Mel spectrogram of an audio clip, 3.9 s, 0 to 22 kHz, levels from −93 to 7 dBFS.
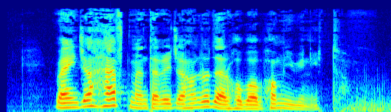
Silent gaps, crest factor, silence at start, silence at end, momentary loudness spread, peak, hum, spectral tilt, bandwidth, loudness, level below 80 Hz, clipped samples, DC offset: none; 18 dB; 0.55 s; 0.1 s; 13 LU; 0 dBFS; none; -6.5 dB/octave; 16 kHz; -16 LUFS; -50 dBFS; under 0.1%; under 0.1%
